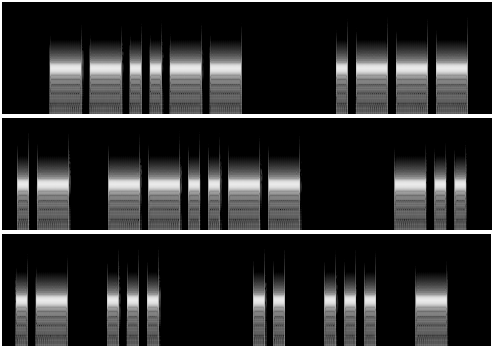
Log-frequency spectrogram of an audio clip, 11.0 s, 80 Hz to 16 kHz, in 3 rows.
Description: Morse code, heard as a keyed tone, about 16 wpm, 700 Hz. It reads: , JA, DAS IST
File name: Morsekurs / Witze / Witz 16. Juli 2019, 70 F80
